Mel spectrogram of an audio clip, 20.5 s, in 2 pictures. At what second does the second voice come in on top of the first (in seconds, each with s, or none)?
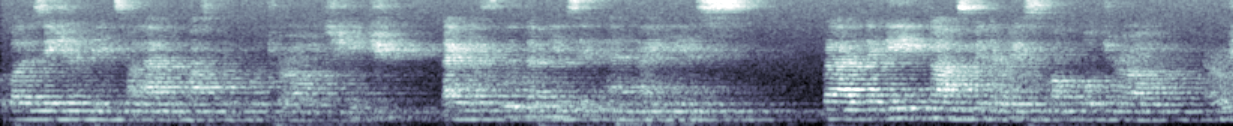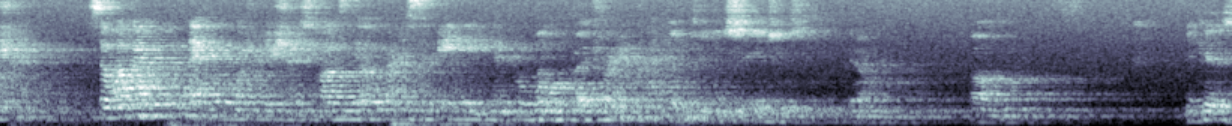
14.7 s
